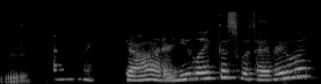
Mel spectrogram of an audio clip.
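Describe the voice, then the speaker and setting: Female dancer under questioning, read by an actress: heavy vocal fry, guarded, conversational, indie film drama. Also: fairly high pitch, expressive, normal speed, warm tone. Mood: wry, guarded. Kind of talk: horror film script table read.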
